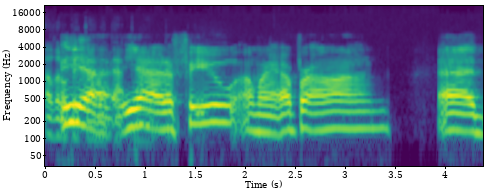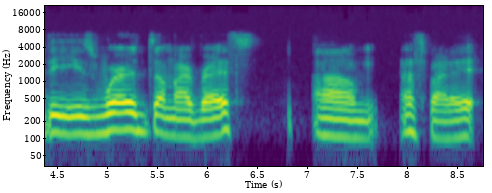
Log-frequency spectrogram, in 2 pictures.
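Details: 35-year-old man with Friedreich's ataxia, a progressive inherited neurological disease diagnosed at 19 and affecting muscle coordination; it affects his jaw and tongue movement, noticeable since about age 33-34; wheelchair user; ataxic dysarthria.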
